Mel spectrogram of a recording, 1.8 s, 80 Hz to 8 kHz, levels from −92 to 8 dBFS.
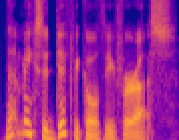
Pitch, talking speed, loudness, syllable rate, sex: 135 Hz, 200 wpm, -17 LUFS, 6.0 syllables/s, male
